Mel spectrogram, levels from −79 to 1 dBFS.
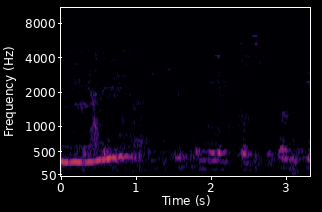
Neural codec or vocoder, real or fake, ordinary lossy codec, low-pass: codec, 16 kHz, 4 kbps, FreqCodec, larger model; fake; MP3, 32 kbps; 7.2 kHz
